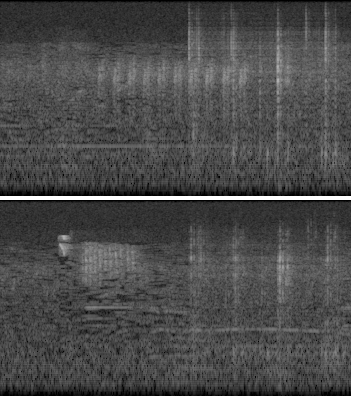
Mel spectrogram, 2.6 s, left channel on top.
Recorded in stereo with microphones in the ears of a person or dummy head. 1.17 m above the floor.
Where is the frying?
85° left, 4 m.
